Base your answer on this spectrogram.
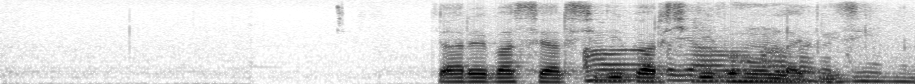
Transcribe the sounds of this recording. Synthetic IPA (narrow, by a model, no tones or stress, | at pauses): t͡ʃaːɾeːbaseːəɾʃd̪iːbəɾʃd̪iːbəɦoːnləɡd̪iːsiː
